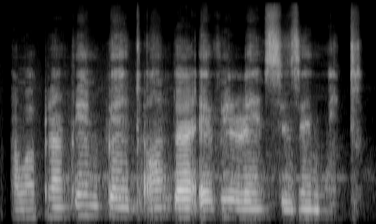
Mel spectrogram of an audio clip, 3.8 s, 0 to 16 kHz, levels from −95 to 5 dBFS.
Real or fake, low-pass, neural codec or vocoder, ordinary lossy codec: fake; 14.4 kHz; codec, 44.1 kHz, 7.8 kbps, Pupu-Codec; none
